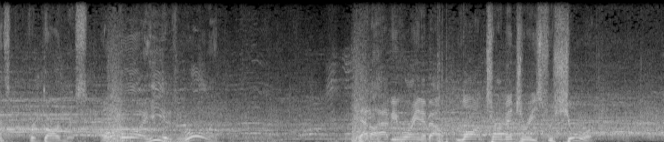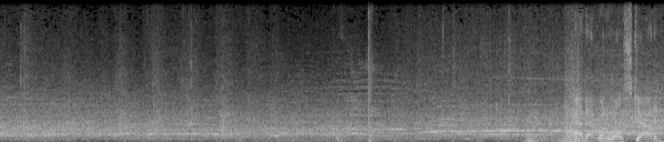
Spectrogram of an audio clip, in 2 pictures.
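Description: Bodies slam heavily onto a wrestling ring's canvas.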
